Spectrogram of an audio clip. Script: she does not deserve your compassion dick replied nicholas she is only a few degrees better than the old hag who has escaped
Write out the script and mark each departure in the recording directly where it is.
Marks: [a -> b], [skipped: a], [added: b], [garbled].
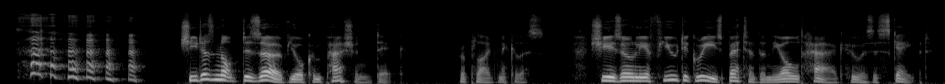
she does not deserve your compassion dick replied nicholas she is only a few degrees better than the old hag who has escaped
